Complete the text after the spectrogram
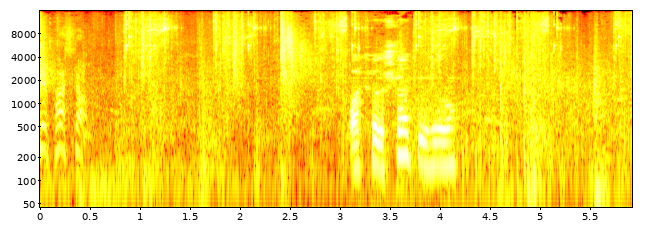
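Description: Gunshots crack in the distance.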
